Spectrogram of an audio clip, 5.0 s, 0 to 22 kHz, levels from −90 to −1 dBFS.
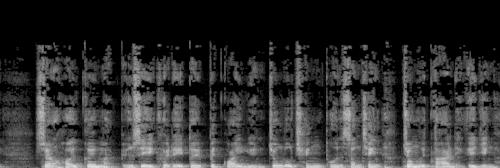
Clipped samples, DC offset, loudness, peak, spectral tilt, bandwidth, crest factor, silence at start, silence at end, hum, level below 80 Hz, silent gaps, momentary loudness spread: under 0.1%; under 0.1%; -21 LUFS; -4 dBFS; -5 dB/octave; 16.5 kHz; 16 dB; 0 s; 0 s; none; -52 dBFS; none; 4 LU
